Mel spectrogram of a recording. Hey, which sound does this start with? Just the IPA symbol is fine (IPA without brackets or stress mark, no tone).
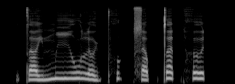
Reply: t̪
